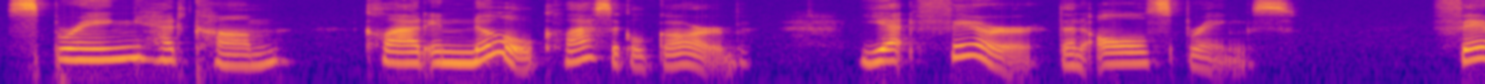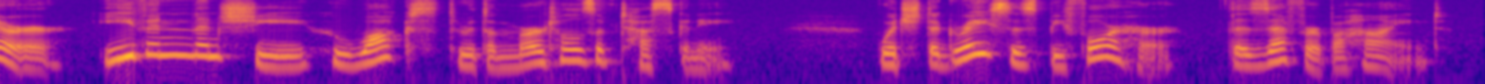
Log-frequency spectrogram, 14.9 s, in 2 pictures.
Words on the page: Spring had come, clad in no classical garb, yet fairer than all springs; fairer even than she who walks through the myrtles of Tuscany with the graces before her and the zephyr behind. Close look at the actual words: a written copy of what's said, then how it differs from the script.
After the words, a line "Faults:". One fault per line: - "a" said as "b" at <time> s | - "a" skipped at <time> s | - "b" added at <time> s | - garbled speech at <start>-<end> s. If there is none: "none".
Spring had come, clad in no classical garb, yet fairer than all springs; fairer even than she who walks through the myrtles of Tuscany which the graces before her the zephyr behind.
Faults:
- "with" said as "which" at 11.8 s
- "and" skipped at 13.4 s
